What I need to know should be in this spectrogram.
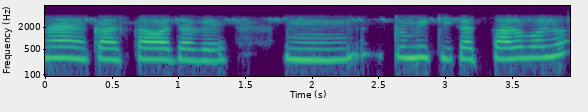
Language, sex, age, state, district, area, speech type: Bengali, female, 18-30, West Bengal, Birbhum, urban, conversation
